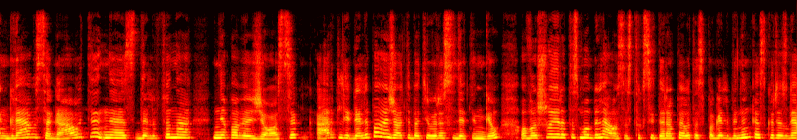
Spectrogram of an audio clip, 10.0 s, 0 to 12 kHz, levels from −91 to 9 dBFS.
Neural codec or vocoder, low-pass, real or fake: none; 10.8 kHz; real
